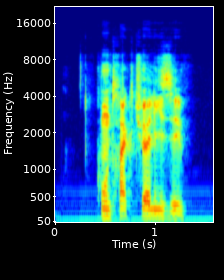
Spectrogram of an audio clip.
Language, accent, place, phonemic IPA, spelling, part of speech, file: French, France, Lyon, /kɔ̃.tʁak.tɥa.li.ze/, contractualiser, verb, LL-Q150 (fra)-contractualiser.wav
- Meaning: to contractualize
